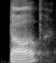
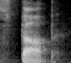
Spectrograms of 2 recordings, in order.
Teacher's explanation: top is an aspirated T, stop is an unaspirated T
